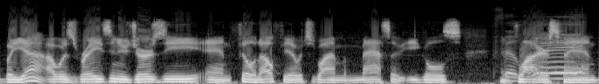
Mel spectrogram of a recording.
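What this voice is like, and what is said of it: East Coast American accent. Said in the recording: “my East Coast twang ... People say I can't say the word water”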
